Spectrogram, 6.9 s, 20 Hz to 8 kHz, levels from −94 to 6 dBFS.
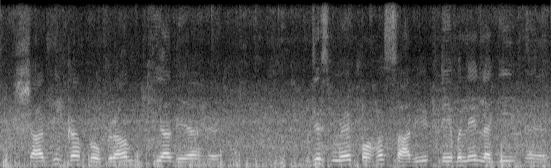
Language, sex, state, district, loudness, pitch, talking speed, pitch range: Hindi, male, Madhya Pradesh, Katni, -16 LUFS, 180 Hz, 105 wpm, 165-195 Hz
